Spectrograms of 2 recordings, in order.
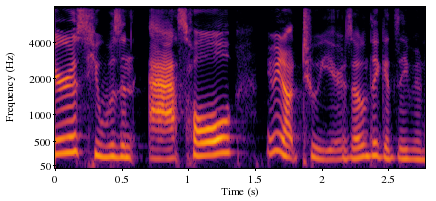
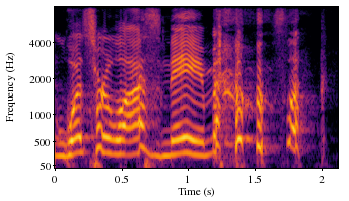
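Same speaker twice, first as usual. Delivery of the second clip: laughing; 6 semitones higher, 8 dB louder than usual. Real, not acted. Interrogating brother, laughing.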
